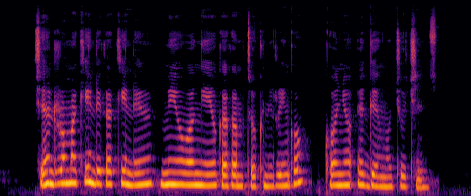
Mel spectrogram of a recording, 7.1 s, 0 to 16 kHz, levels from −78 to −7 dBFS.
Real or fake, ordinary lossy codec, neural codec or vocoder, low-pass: real; none; none; 14.4 kHz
